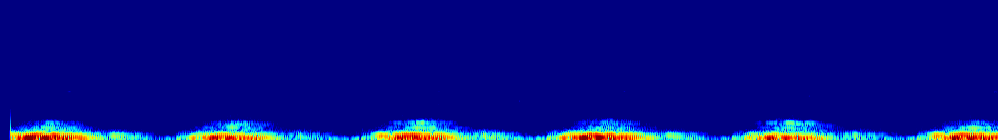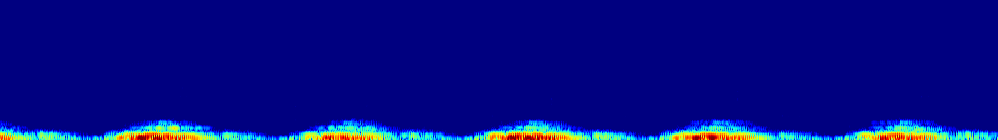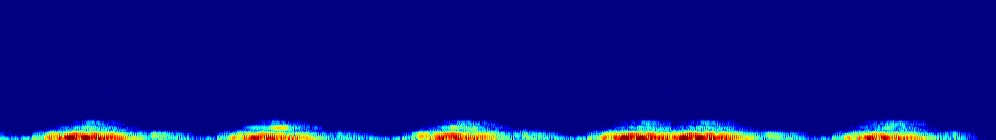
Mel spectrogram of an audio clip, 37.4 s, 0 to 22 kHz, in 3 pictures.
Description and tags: Dark industry FX
A dark droning sound, good for creating a scary ambience. Created by isolating the lower frequencies of a field recording artefact and processing with a phaser and doubling.
Original recording recorded with a Zoom H1, then processed in Edison (FL Studio's sound editing tool).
